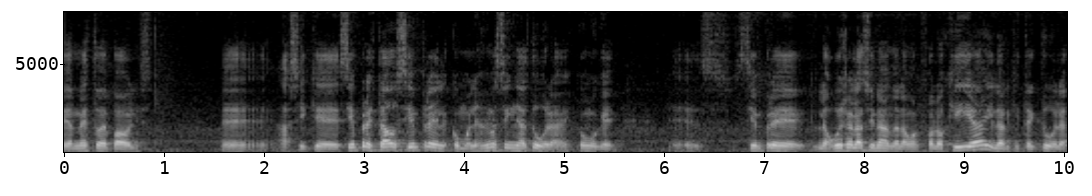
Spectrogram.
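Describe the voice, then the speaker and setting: A man talks with ordinary pitch variation. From San Rafael, Mendoza, Argentina. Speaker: architect and university teaching assistant. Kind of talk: interview. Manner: halting, repeated words.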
